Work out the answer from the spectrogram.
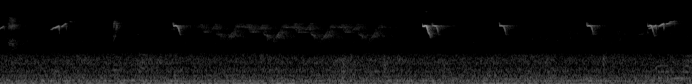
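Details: A Yellow-bellied fairy-fantail in Thailand, a small bird of about 8 cm, gives very high, thin, sharp tsit notes and short squeaky phrases, spaced irregularly, over a soft low rumble of background noise.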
